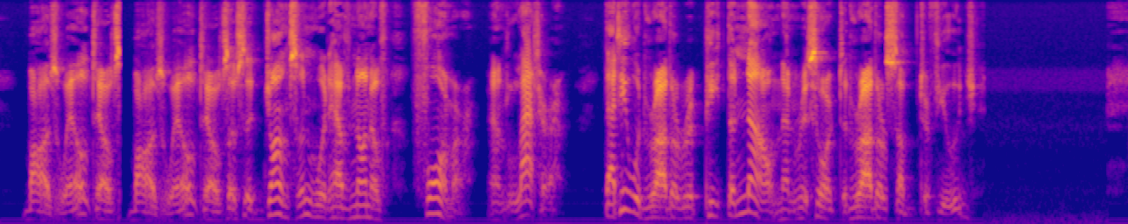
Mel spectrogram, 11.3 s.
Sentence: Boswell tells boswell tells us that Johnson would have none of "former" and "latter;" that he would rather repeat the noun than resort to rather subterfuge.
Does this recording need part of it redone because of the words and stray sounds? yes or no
no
